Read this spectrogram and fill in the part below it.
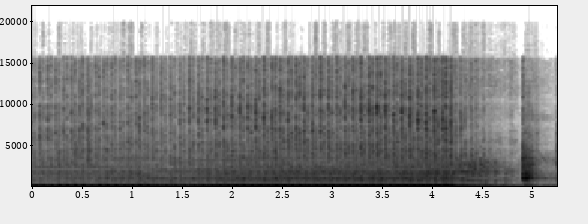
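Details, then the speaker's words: Honda VTX1300 V-twin after fuel system and carb cleaning and new spark plugs: catches quickly, settles into an even, lumpy idle at about three beats a second, smooth, then shuts off; normal start and idle. "That's the best part about firing them up. That first ride, everything runs good."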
